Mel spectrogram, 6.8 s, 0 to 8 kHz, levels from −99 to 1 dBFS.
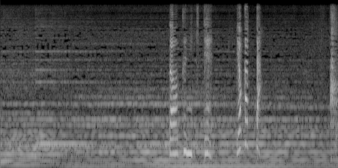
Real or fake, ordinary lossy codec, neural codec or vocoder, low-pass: real; none; none; 7.2 kHz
